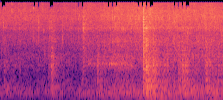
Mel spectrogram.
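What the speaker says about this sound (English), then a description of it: "the butter is kind of melted there. I'm going to take these mushrooms. We're going to throw those in there." Mushrooms tossed into melted butter in a breakfast pan, giving a steady close sizzle with scattered crackles and a louder stirring burst midway.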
